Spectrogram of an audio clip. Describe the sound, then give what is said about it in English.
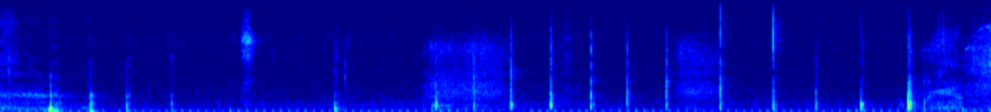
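A male cat purrs steadily while nuzzling, a low continuous rumble running through the whole stretch, broken by frequent short, sharp clicks and rustles, with no talking. “He's purring and meowing.”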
